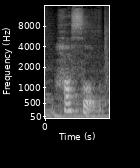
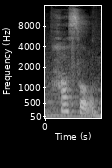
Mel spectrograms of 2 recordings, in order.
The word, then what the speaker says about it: hustle: now let's look at words in which the letter t appears at the middle and is silent you have it i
